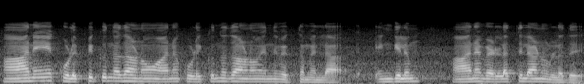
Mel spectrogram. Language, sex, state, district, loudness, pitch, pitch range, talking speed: Malayalam, male, Kerala, Kasaragod, -17 LUFS, 135 Hz, 125-145 Hz, 90 wpm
